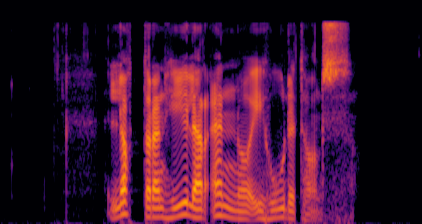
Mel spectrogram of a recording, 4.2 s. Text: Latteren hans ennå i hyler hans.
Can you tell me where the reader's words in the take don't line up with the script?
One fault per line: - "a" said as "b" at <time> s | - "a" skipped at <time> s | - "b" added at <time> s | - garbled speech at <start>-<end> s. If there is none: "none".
- "hans" said as "hyler" at 1.6 s
- "hyler" said as "hodet" at 2.6 s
